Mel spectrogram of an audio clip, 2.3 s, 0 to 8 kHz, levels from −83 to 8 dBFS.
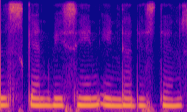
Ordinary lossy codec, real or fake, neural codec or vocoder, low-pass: Opus, 24 kbps; real; none; 7.2 kHz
